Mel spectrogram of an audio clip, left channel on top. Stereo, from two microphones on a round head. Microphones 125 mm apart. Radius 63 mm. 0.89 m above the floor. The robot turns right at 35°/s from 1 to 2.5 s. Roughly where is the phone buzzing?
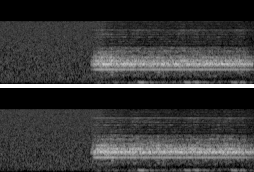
I don't hear a phone buzzing.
